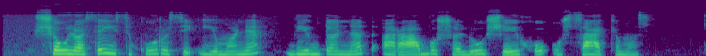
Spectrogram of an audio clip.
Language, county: Lithuanian, Klaipėda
